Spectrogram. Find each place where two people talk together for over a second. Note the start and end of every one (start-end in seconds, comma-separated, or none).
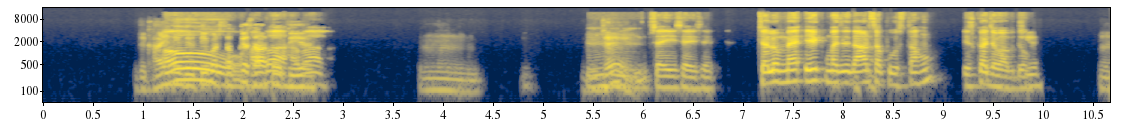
1.2-2.7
